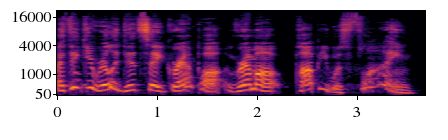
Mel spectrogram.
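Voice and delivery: put-on high child voice, half whispering; little boy stage whisper. A narrator's reading. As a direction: whisper so the uncle hears, like a small boy. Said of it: "Spruce whispered loud enough for Aerith to hear".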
